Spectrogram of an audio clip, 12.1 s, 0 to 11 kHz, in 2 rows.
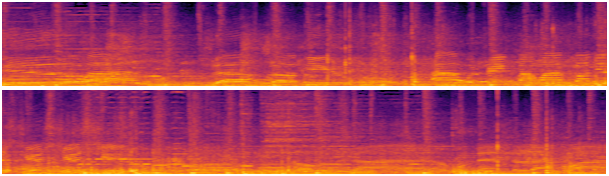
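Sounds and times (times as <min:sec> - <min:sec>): skateboard rolling on concrete: 0:00.0 - 0:12.0
song with steady beat: 0:00.0 - 0:12.0
skateboard clacks: 0:02.2 - 0:12.0.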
